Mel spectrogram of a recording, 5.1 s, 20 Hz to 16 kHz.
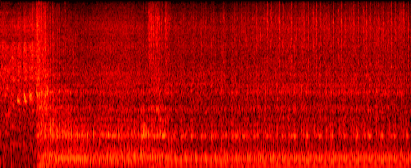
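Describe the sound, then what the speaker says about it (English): A 2021 Aston Martin Vantage Roadster, a luxury sports car, starts up: after a brief quiet moment the engine fires with a sudden loud bark, then settles into a steady, rumbling idle through the exhaust that carries on alone. "the exhaust in this car, which sounds pretty good. Take a listen at startup."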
